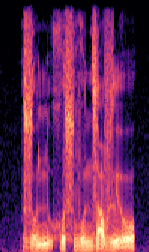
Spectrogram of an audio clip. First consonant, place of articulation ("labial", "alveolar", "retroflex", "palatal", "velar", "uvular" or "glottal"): alveolar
